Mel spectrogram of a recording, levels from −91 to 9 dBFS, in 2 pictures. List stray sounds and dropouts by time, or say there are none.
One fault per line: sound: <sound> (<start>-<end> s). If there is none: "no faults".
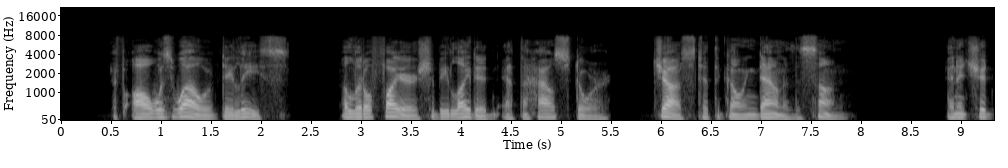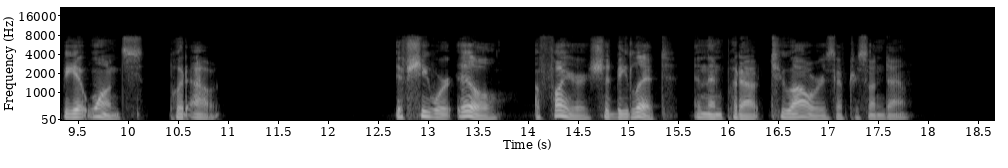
no faults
